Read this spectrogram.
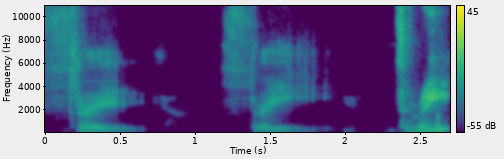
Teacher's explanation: the hardest sound right because you've already got the th sound this is an unvoiced th so you've gotta stick your tongue out and then yank it back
